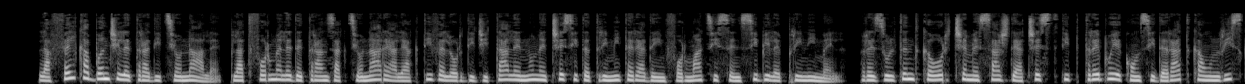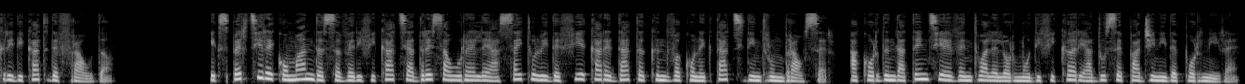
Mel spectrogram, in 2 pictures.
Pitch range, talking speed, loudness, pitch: 180-220 Hz, 140 wpm, -19 LUFS, 195 Hz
